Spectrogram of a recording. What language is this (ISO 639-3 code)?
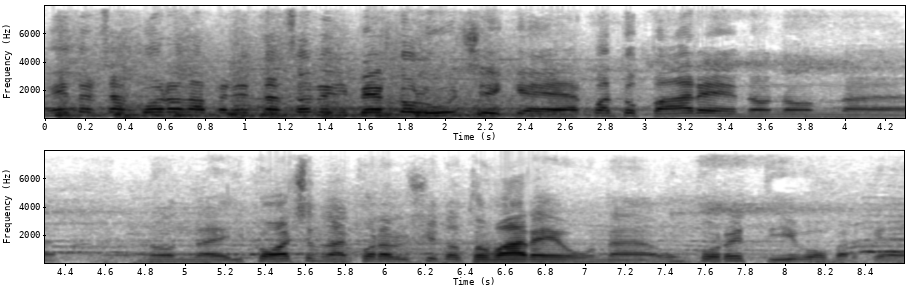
ita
